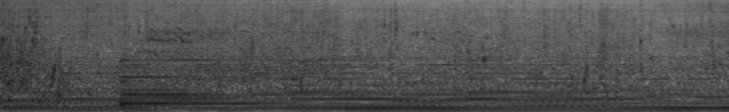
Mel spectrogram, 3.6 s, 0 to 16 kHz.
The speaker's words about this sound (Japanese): あれここはボートの上だあここは五大湖の一つエリー湖だ大きな湖まるで海みたい向こう側がカナダであっちがアメリカだ2つの国の間にいるなんて不思議な感じ。のボートどこへ行くんだろう流れに任せて行ってみようか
